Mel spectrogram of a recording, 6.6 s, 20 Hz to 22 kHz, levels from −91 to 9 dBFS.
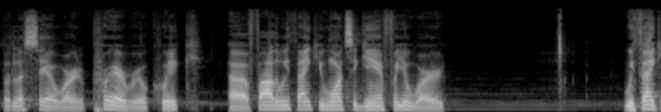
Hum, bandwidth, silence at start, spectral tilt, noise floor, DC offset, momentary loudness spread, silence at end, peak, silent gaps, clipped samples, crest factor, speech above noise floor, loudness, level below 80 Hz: none; 15.5 kHz; 0.05 s; -5.5 dB/octave; -58 dBFS; under 0.1%; 16 LU; 0 s; -2 dBFS; none; under 0.1%; 20 dB; 39 dB; -21 LUFS; -58 dBFS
